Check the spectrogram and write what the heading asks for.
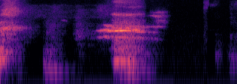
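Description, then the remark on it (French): A cat meows insistently, wanting to go outside, a few short plaintive cries with one longer, louder yowl in the middle, and no voices alongside. “je crois qu'il veut sortir, donc je suis désolée, sinon il ne va pas s'arrêter”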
